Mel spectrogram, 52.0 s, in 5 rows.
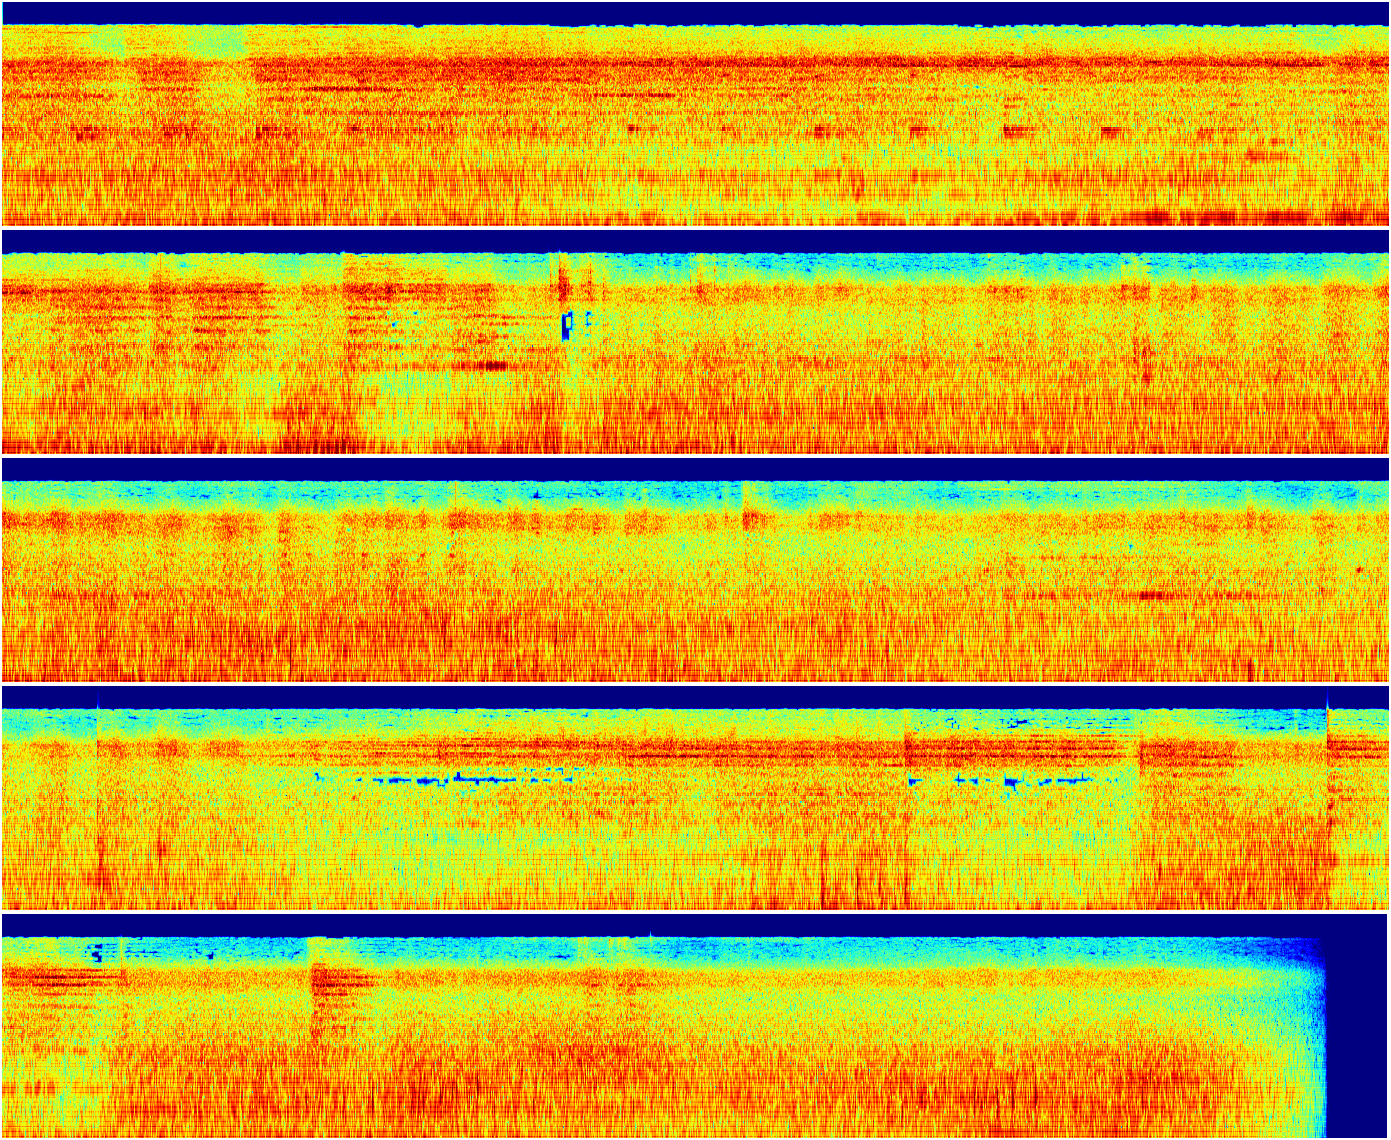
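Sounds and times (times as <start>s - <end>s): high wheel squeal: 0.0s - 14.9s, 28.1s - 30.4s, 33.2s - 40.5s
rhythmic clicking over rail joints: 0.0s - 28.9s, 29.6s - 46.7s
diesel locomotive engine hum: 0.0s - 34.0s
train wheels on rails: 0.0s - 51.0s.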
